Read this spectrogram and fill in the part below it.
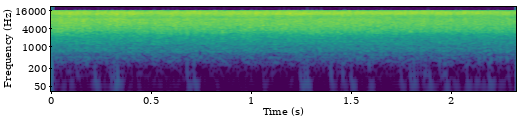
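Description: Ground ginger, garlic, onion and tomato paste sizzles in hot oil, a loud, continuous, steamy hiss that stays steady from start to finish.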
